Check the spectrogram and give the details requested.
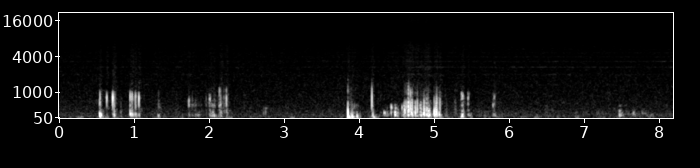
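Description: Irregular gurgling and bubbling rumbles from the abdomen: ordinary bowel sounds, or borborygmi.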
